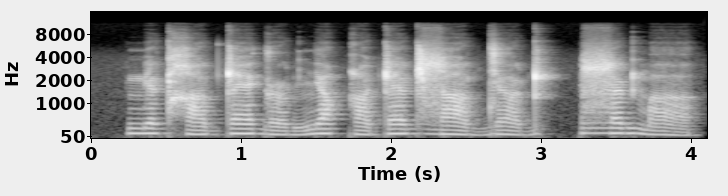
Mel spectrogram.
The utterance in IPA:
mʲ ɛ˥ ɖ χ a˧ ɖ ʈ ɛ˥ ɡ ə˞˧ ɖ nʲ ʌ˥ q i˧˩ ʈ ɛ˥ ɖ ɮ a˥˧ ɖ dʲ ʌ˥˧ ɖ | ɮ ə˥ ɖ m ʌ˧˩

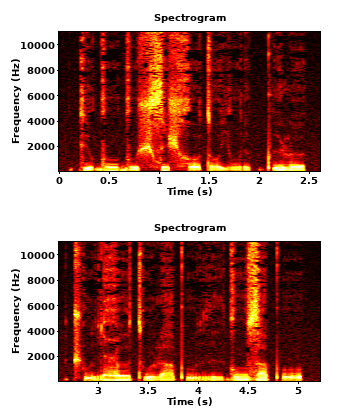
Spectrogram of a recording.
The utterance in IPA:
kʲ u˨ ɡ uː˦ ɡ uː˨˦ ʃ s i˦ ʃ x o̰˦ t o˨ j u˨ ɾ ɨ˨ kʷ pʼ ɨ˦ ɭ ɵ˦ | t͡ʃʼ ṵ˨ r ʕ ɵː˦ tʼ u˨ ɭ a˨ pʼ ṵ˨ r ɨː˨ ɡ oː˦ z a˦ pʼ o̰˦

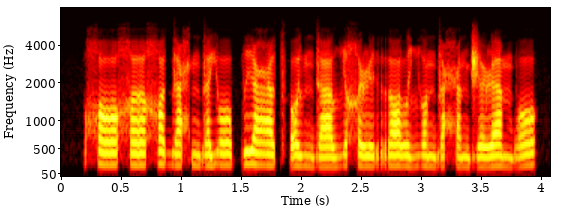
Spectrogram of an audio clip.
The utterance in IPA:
χ ɔː χ ʌː χ ɒ d aː ħ n d a j ɔː p ɪː ʕ ʌː t͡sʼ ɔː lʲ n d aː lˠ ʎ ɪ χ ʌ ɭ ɪ r ɒ lˠ ʌ ʎ ɔ n d ʌ ħ ɒ n d͡ʒ ʌː ɭ a m b ɔ

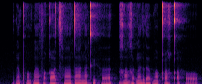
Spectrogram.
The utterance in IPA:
ɗ ɐ̃˨ pʰ ɔ̃˨ k͡p ã˧ f ə˧ q ɐː˦ t͡sʰ ãː˧ t ãː˦ ŋ ã˦ kʰ y˦ h ɐː˨˦ | ʁ ã˦ ʁ ə˧ ɠ ɐ̃˦ r ɐ˦˨ b ɐ̃˦˨ qʼ y˧ ʁ qʼ ə˨ h ɔː˨

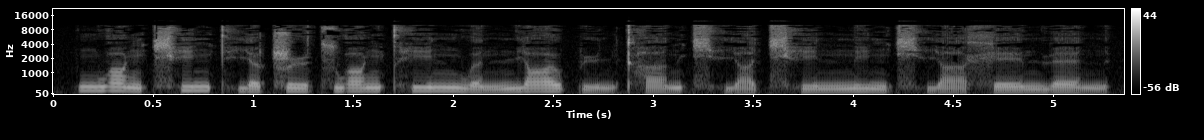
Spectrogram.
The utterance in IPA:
n̪ w ɑ˥˨ ŋ t͡ɕʰ i˦ ŋ t̪ʰ j ɛ˨ ʈ͡ʂ ɻ̩˥˨ t͡s w ɑ˦ ŋ t̪ʰ i˦ n n̪ w ə˨˦ n n̪ j ɑ˦ ʊ̯ p y˨˩ n kʰ a˨˦ n t͡ɕʰ j ä˨˩ t͡ɕʰ i˦ n n̪ i˥˨ ŋ t͡ɕʰ j ä˨˩ x e˦ ɪ̯ n̪ ɥ ɛ˥˨ n

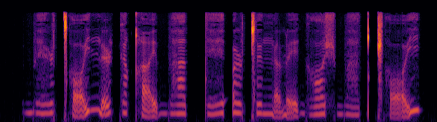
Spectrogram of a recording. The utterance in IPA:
bʱ e̤ ɭ ǀʰ ɔ̰ j n ḛ ɭ k ɪ qʰ ḛ bʱ a tː e̤ ʔ ɔ ɭ ǀ ʏ ŋ a̰ ɳ ḛ ɡʱ ɔ ʃ bʱ a̤ t ǁʰ ɔ̰ j

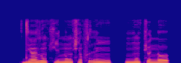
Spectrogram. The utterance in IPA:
d j ɛ̃ z ũ ç i n ũ ɕ ə̃ f r ĩ | ɲ ũ c ø n ə

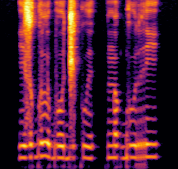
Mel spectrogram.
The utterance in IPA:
i˨ z ʊ˦ ɡʷ ɪ˦ l ʊ˨ b oː˨ d͡ʒ i˦ kʷ ɪ˦˨ | n ɔ˨ ɡ͡b uː˨ r i˦

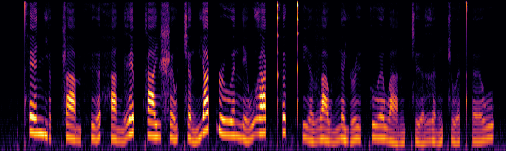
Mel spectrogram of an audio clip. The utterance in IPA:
t̪ʰ ɛ˧ n j ə˨˩ k̚ ʂ a˨˩ m h ɨ˨˩˦ ə̯ h a˨˩ n ɣ ɛ˦˥ p̚ k a˧ j ʂ ə˨˩˦ w c ə˨˩˨ ŋ j a˦˥ k̚ ɹ u˧ ə̯ n e˨˩˦ w ɣ a˦˥ k̚ t̪ʰ ə˦˥ k̚ t̪ʰ i˨˩ ə̯ v a˨˩ w n ə˨˩ j ɹ ɨ˨˩ k u˧ ə̯ w a˨˩˨ n c ɨ˨˩˨ ə̯ ɣ ə˨˩˦ ŋ c u˨˩˦ ə̯ t̪ʰ ə˧˥ w

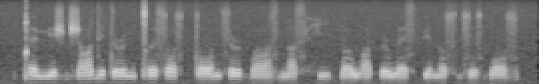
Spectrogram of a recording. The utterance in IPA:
ǃ ɛ mʲ ɛ ʒ d͡ʒ ɑ d ɪ t ə˞ n ǀ ə s ɔ s t ɔ n s ə˞ ɡ͡b ɑ z n ɑ s x i k͡p ʌ w ɑ θ ə˞ w ɛ s pʲ ɑ n ɔ s d͡z ʊ z ɡ͡b ɔ z

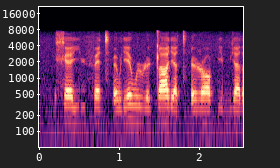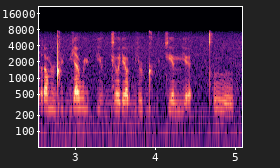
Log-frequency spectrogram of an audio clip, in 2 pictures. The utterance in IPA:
x ɛ j y f ɛ t͡sʼ ə w ɾʲ ɛ w y ɭ e ʈ a ɾʲ a t͡sʼ ɛ ɭ ɔ pʲ ɛ bʲ a r ɔ m ɖ y bʲ a w y pʲ o ɡʲ o ɾʲ ɔ bʲ u ɖ y ɖ kʲ ə mʲ ə | kʼ u

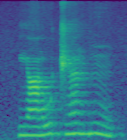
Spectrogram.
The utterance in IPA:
j ã˨ ɾ u˨˦ d͡ʒ ɛ̃˦ ɡ͡b ĩ˦˨

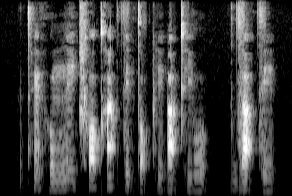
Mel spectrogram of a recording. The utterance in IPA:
t̪ʰ ẽ˥˧ h u˧ m n̪ i˥˧ t͡ɕʰ ɔ˦ kʰ ã˦ k̚ t͡s i˨ ʔ t̪ ɔ˨ p̚ k i˨ ʔ a˦ ʔ kʰ j u˨˦ | d͡z a˦ ʔ t͡s i˨ p̚

